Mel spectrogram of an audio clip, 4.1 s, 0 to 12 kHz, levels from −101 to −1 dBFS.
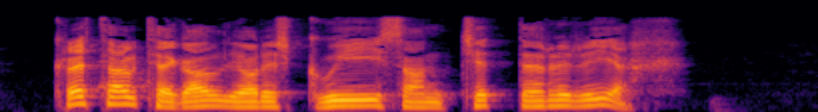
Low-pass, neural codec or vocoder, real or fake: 7.2 kHz; none; real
